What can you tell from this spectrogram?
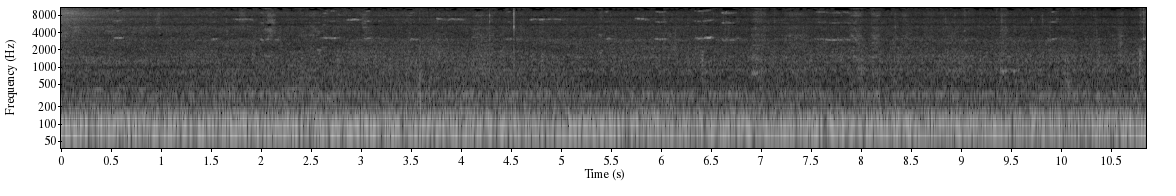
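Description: Tourist road train running along the road: a steady, loud low rumble of engine and road noise.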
